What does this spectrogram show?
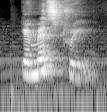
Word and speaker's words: chemistry: chemistry, CHEMISTRY, chemistry।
